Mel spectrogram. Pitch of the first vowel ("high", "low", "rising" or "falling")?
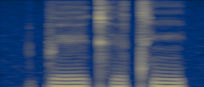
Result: high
